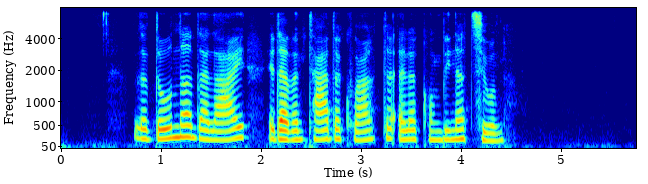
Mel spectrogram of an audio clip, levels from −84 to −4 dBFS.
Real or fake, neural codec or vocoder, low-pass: fake; codec, 24 kHz, 1 kbps, SNAC; 7.2 kHz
